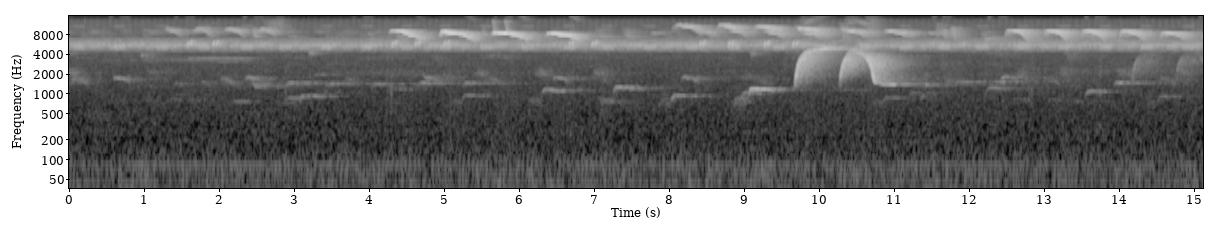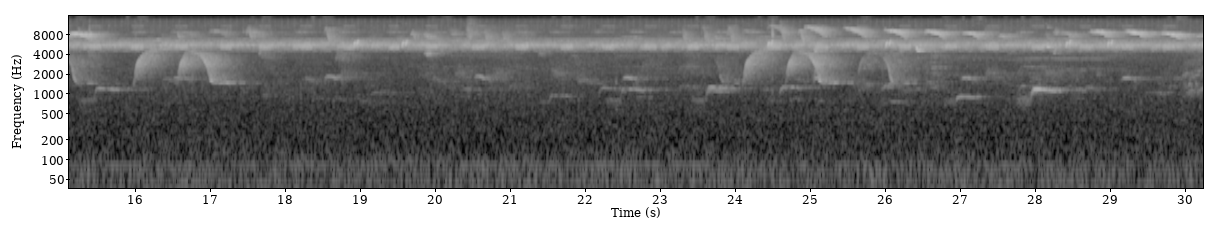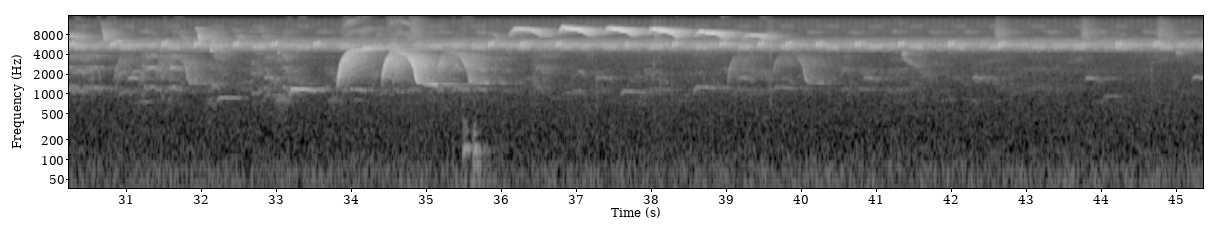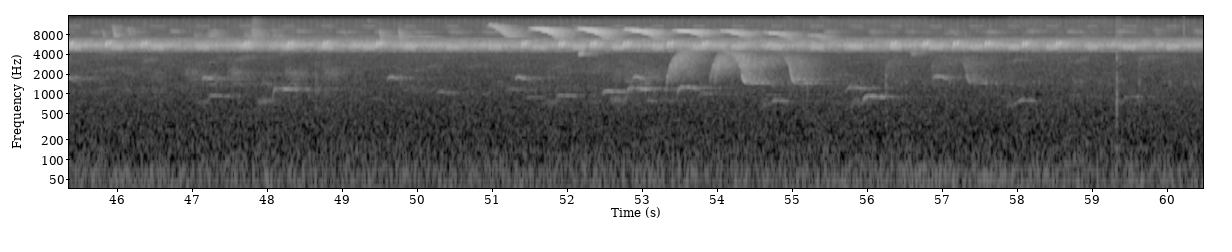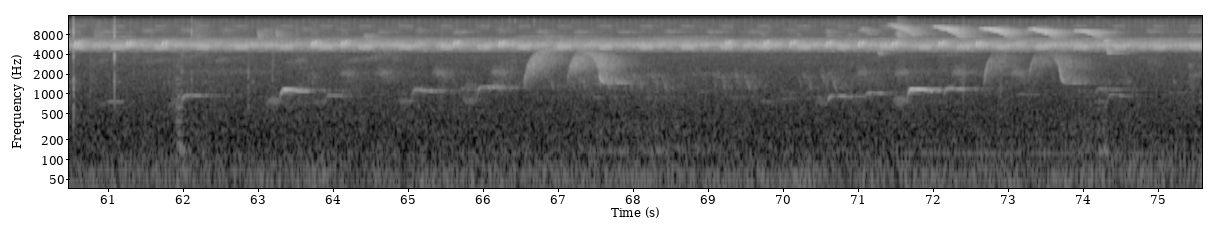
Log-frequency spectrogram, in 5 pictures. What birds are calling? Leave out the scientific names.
White-throated Toucan, Dusky-throated Antshrike, Screaming Piha, Gray Antbird, Thrush-like Wren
